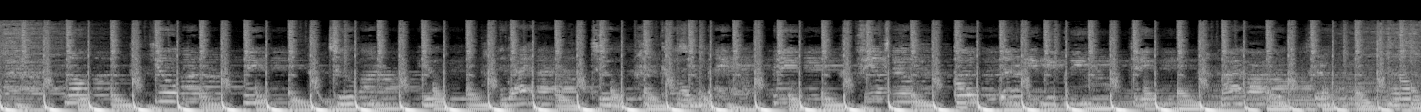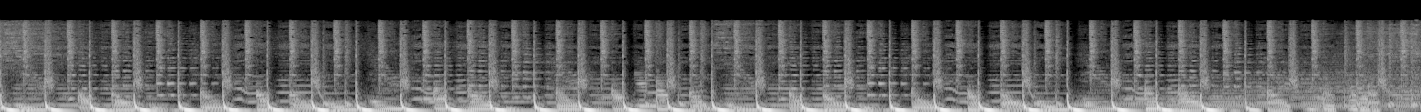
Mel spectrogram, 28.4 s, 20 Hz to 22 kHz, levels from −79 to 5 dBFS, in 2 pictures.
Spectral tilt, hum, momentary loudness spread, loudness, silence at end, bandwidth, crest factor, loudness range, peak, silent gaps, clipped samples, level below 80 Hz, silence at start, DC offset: -5 dB/octave; none; 2 LU; -13 LUFS; 0 s; 12 kHz; 10 dB; 1 LU; 0 dBFS; none; under 0.1%; -12 dBFS; 0 s; under 0.1%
